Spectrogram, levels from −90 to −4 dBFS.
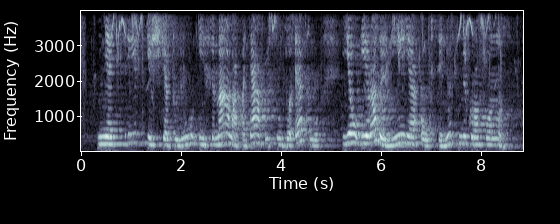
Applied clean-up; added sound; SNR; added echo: none; Bird; 19 dB; reverberation time 0.9 s.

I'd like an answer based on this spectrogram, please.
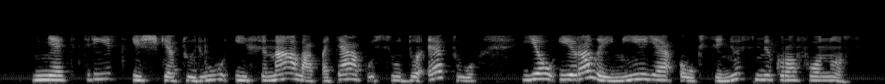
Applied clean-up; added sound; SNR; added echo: none; none; none; none.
